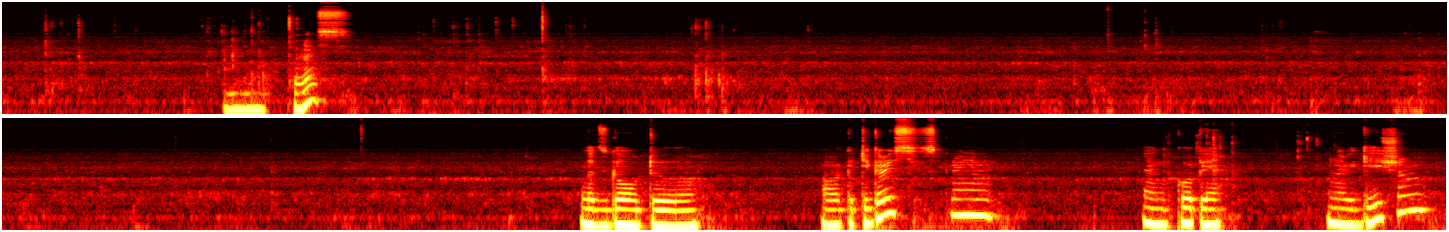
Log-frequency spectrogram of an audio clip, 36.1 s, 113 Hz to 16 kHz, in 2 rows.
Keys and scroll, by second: 0.0-0.6 typing, 2.6-3.6 typing, 5.4-6.2 typing, 6.8 Return, 8.5-9.5 typing, 15.9 ctrl+Tab, 17.6 super+v, 20.4 Tab, 33.0 shift+super+Left, 33.3 shift+super+c, 34.3 super+c, 34.4 ctrl+super+Tab.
